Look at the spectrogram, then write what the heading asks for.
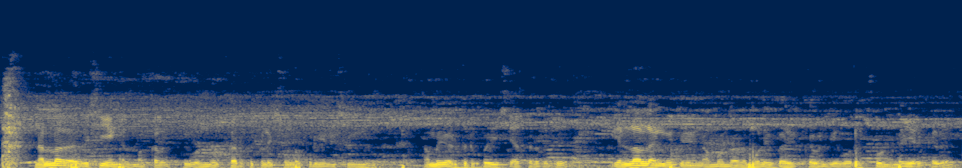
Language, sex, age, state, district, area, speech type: Tamil, male, 45-60, Tamil Nadu, Krishnagiri, rural, spontaneous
